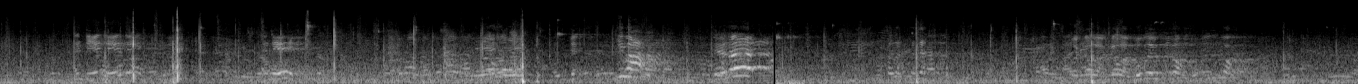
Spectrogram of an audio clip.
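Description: Young men shout to each other during the game.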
